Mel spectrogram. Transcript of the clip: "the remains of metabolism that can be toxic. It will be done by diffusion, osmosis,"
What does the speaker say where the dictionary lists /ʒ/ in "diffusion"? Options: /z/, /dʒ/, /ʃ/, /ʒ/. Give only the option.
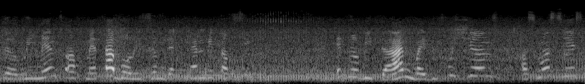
/ʃ/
